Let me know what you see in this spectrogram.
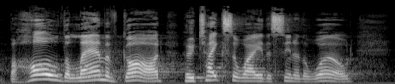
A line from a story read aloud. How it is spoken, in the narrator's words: John that day when he cried out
